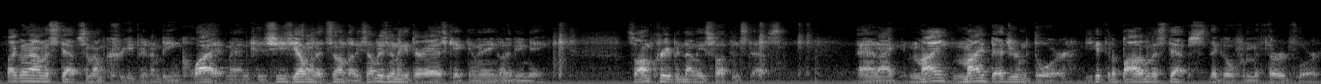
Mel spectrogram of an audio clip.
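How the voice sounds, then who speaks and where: A man's voice: on the low side, animated, fast talker, bright, forceful tone. A man casually telling a childhood ghost story in a rambling, profane way, full of restarts and fillers. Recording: dull lo-fi with faint hum.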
